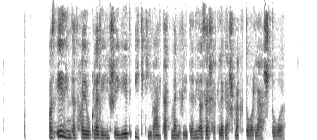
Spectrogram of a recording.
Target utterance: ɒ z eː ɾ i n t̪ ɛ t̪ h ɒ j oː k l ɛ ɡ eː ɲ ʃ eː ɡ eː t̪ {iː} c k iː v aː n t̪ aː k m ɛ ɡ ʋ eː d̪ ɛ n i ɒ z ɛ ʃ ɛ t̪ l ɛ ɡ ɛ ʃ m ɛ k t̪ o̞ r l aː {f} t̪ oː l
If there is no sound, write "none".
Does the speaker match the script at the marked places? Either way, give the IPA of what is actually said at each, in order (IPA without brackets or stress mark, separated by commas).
iː, ʃ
